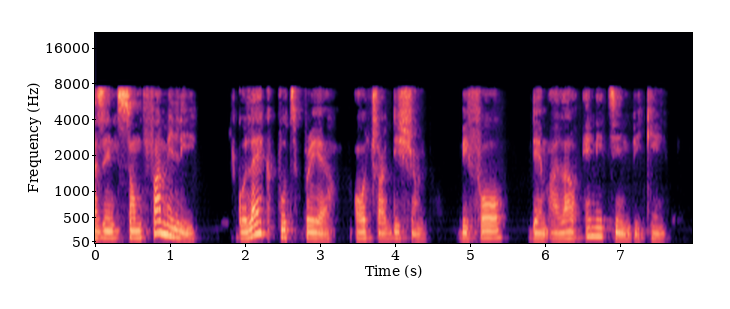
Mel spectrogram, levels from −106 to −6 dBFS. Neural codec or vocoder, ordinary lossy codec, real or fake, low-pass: codec, 16 kHz, 4 kbps, X-Codec, WavLM features, trained on Multilingual LibriSpeech; none; fake; 7.2 kHz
